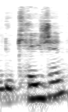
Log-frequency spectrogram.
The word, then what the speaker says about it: Lucasian: And a few years after that, he gets elected to be a Lucasian.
